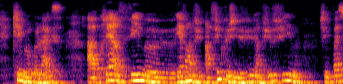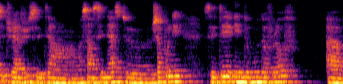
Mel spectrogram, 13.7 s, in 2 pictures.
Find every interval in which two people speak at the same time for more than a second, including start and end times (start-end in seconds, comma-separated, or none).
none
